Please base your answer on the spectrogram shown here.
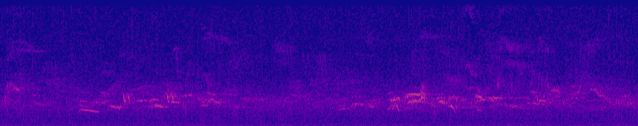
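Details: Dawn chorus of wild birds at Guisborough: soft, overlapping high chirps, short whistled notes and brief trills from several birds, scattered unevenly through a steady hiss of background noise, with a slightly louder burst of calls near the middle.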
